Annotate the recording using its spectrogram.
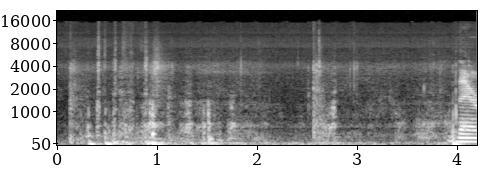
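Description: Scattered light clicks and knocks, mostly in the first second and once more around two and a half seconds in, from the spark plug extractor and socket being handled while the broken plug is worked out of the cylinder head.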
